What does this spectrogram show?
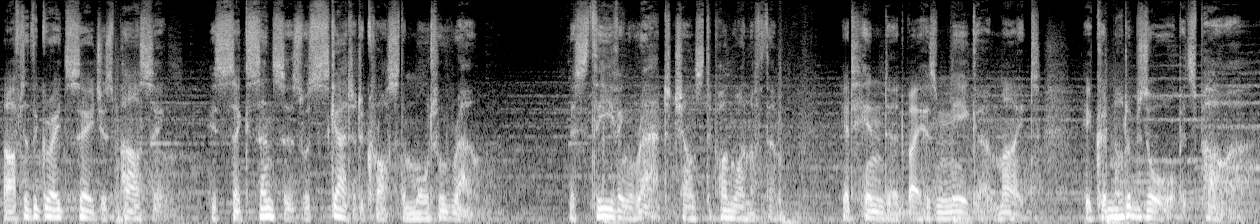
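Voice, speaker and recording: Deep, solemn bodhisattva. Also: male voice, over music. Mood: grave. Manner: measured, solemn, formal. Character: solemn male Buddhist bodhisattva, stately and grave. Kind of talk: scripted game dialogue, expository.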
